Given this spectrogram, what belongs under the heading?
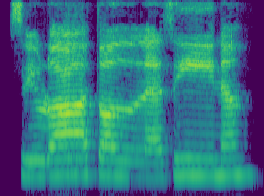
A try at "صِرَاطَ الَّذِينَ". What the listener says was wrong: اور ہیوی کریں. سی. صا. صا. صراط الذین. چلیں یہ کافی بہتر ہے، لیکن آپ کو ہیوی لیٹرز پہ کام کی ضرورت ہے.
